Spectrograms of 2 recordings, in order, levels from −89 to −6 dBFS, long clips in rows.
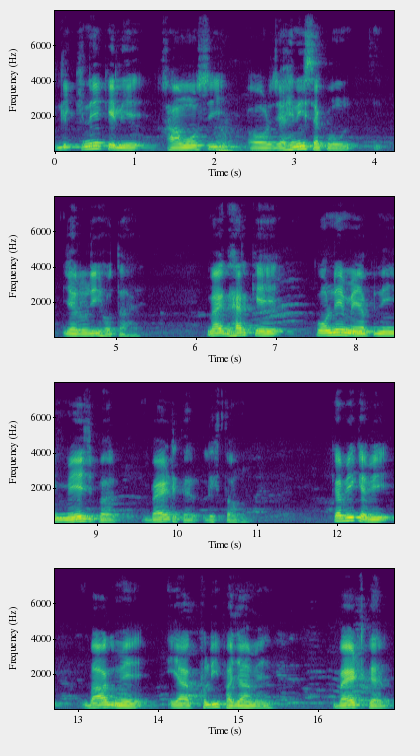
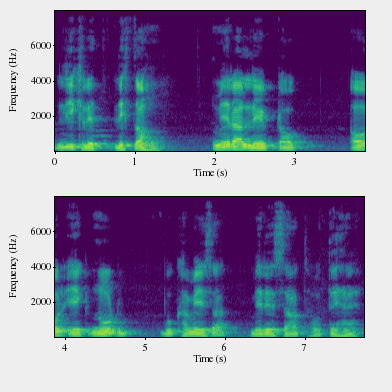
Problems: constant background noise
